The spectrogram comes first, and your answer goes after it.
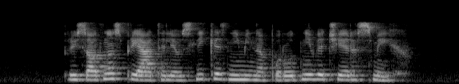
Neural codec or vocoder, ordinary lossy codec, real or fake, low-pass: none; none; real; 7.2 kHz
